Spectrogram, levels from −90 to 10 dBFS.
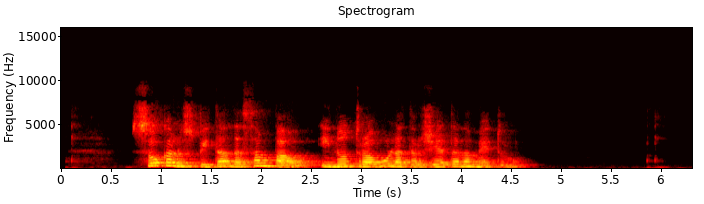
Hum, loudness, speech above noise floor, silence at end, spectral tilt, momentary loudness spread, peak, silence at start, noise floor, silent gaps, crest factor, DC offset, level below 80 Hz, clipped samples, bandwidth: none; -23 LUFS; 56 dB; 1.7 s; -5.5 dB/octave; 13 LU; -6 dBFS; 0.75 s; -79 dBFS; none; 18 dB; under 0.1%; -66 dBFS; under 0.1%; 7.6 kHz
